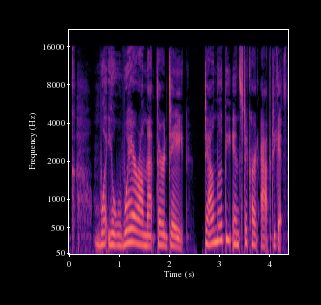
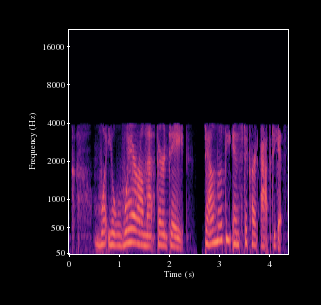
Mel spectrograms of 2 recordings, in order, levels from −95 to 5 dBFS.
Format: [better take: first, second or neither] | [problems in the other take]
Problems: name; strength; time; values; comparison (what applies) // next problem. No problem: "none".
first | garbled, watery; badly; nothing above 4 kHz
